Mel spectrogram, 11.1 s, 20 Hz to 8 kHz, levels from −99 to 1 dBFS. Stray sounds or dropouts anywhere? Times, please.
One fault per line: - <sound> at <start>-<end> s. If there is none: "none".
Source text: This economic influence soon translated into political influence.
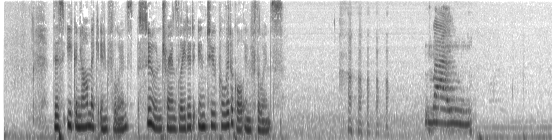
- laugh at 6.7-7.8 s
- laugh at 8.5-9.5 s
